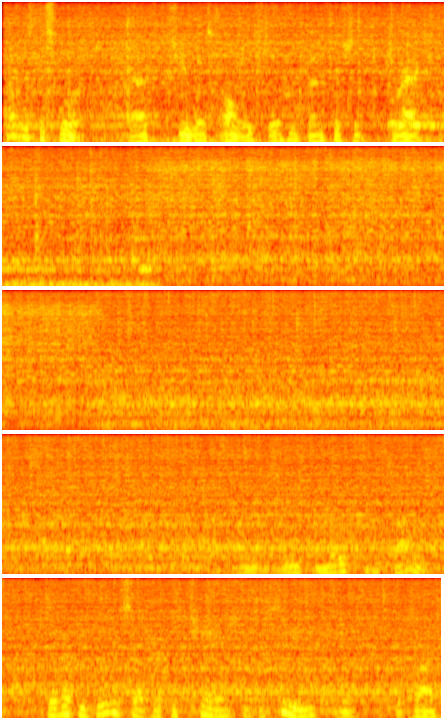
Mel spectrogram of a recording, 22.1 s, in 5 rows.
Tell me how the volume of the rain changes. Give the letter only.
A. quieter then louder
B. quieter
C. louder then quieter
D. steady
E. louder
D.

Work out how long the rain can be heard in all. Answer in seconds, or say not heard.
22 s.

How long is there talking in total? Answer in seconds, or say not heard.
11 s.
